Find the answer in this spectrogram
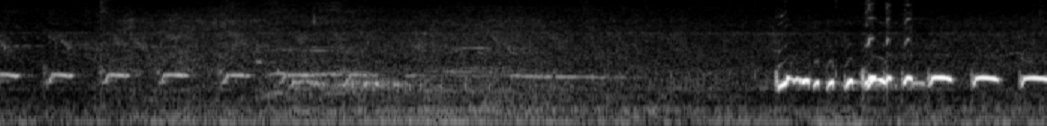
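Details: Zebra dove of local stock, loud-voiced and used as a lure bird: faint distant run of repeated coos, then a close, loud burst of rapid rolling cooing notes at the end.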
